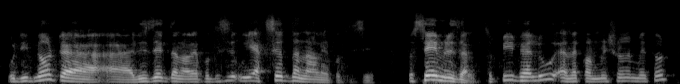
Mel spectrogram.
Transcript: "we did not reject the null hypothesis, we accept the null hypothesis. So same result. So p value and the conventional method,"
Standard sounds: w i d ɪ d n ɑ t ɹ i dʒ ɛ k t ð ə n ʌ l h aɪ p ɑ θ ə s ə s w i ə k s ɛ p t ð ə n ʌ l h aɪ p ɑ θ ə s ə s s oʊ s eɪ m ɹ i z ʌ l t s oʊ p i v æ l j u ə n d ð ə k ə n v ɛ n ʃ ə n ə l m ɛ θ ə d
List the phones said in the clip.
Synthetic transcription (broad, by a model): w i d ɪ d n ɑ t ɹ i z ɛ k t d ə n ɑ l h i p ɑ t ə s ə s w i ə k s ɛ p t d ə n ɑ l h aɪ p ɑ t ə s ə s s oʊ s eɪ m ɹ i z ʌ l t s oʊ p i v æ l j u ə n d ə k ə n v ɛ n ʃ ə n ə l m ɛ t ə d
